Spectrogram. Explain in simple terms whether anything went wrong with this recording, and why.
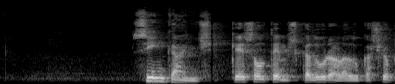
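At 2.11 s the speech goes duller and stays that way to the end, after a tiny gap of about 20 ms. That points to the input being switched to a poorer device, which cuts the top end above about 7.4 kHz while the loudness stays about the same.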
